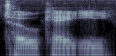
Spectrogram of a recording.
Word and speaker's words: Tokaji: But the pronunciation is what looks like Tokaji is Tokaji. Oh. Is the way it's pronounced, okay.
